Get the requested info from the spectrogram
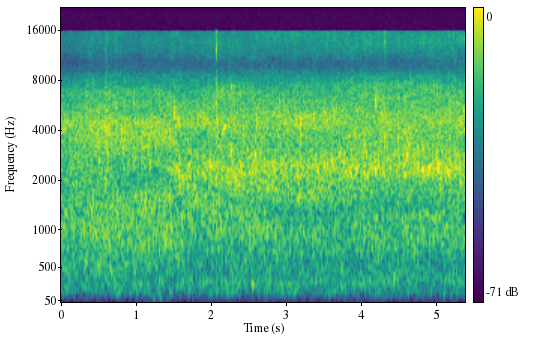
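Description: Shallow forest stream running over rocks, a steady rush of water.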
